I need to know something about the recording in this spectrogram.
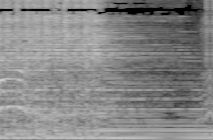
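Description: Acoustic guitar strumming chords over an acoustic bass guitar holding low notes, played live.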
